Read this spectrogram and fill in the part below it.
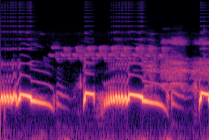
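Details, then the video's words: Collared dove calling repeatedly as a lure for other doves: trembling, pulsed coos that flow into long, downward-gliding notes, each set off by a short clipped hoot, over a faint low rumble. "SUARA BURUNG PUTER GACOR!"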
